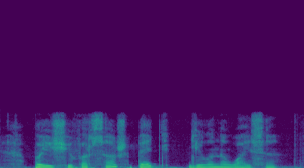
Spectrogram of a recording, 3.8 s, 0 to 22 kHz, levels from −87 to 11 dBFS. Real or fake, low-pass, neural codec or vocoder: fake; 7.2 kHz; codec, 16 kHz, 8 kbps, FreqCodec, smaller model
